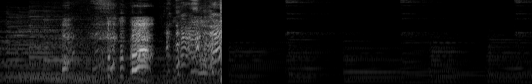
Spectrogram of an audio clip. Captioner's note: laughs; upbeat music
